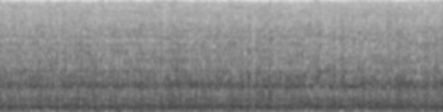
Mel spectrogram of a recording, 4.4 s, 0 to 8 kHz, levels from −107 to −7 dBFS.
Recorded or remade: remade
